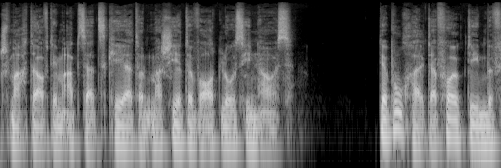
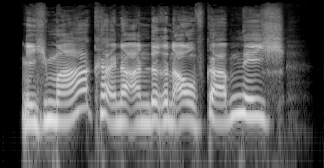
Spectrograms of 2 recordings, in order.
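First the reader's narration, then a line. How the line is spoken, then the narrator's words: Whining. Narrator (German): jammerte Dupi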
